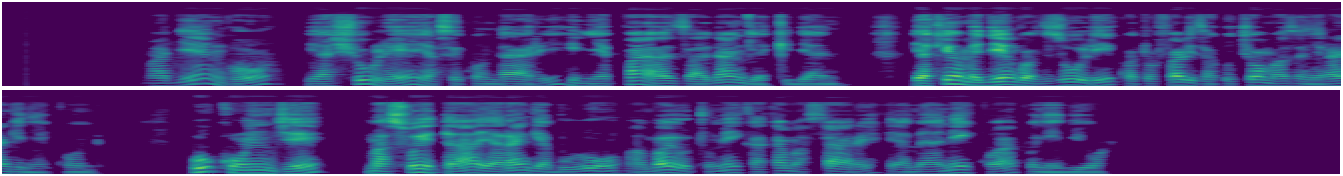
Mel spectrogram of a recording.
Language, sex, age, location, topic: Swahili, male, 25-35, Dar es Salaam, education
